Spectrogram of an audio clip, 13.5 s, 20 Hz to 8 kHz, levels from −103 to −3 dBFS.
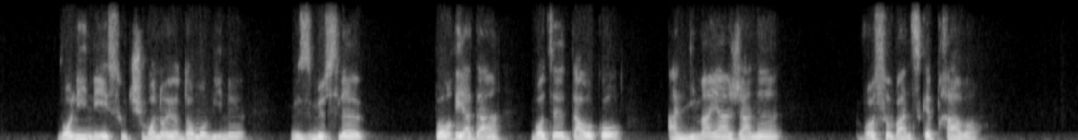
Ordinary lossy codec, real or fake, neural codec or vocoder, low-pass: Opus, 32 kbps; real; none; 7.2 kHz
